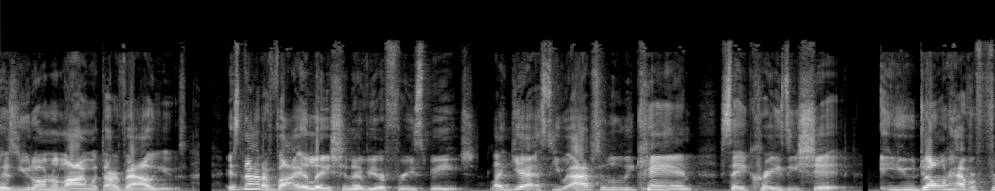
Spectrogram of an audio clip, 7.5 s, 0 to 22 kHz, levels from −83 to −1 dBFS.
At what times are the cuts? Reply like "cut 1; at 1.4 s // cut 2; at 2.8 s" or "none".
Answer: cut 1; at 3.6 s

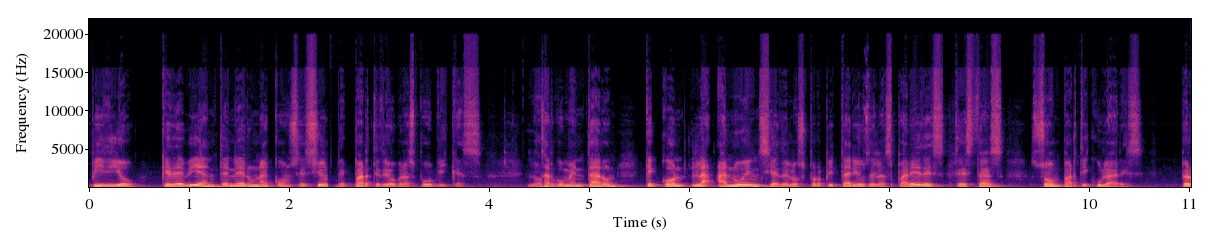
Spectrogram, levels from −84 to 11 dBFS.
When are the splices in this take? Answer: cut 1; at 2.4 s // cut 2; at 4.5 s // cut 3; at 5.7 s // cut 4; at 8.7 s

